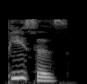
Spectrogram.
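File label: "pieces", British English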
